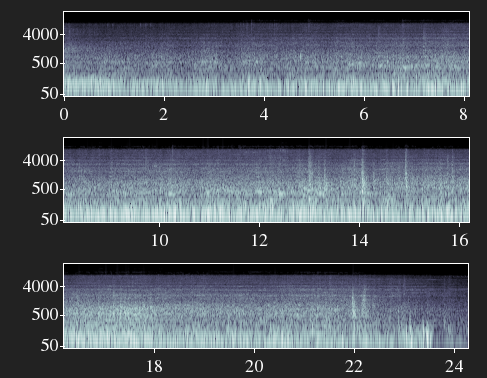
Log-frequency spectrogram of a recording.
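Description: Freight train's coal hopper wagons rolling past: a steady rumble of steel wheels on rail, with a few sharp clicks. The sound drops away suddenly near the end as the last wagon passes.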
